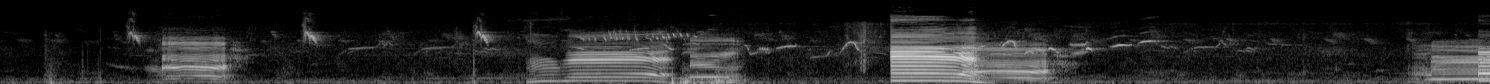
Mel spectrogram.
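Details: A tame cattle herd grazing in a field on a calm morning, several cows lowing in turn: repeated harmonic moos of varied pitch and length spread across the stretch, with bird chirps and quiet spells between them.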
